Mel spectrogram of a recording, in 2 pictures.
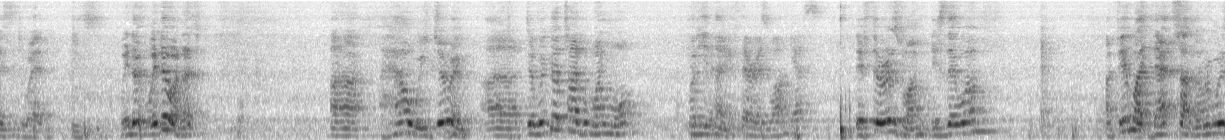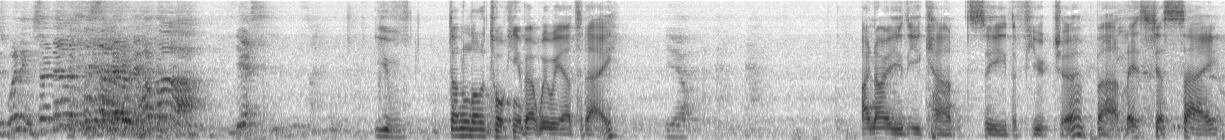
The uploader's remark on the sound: Live recording from NZISF 2023. This talk was recorded live. As part of the New Zealand International Science Festival.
